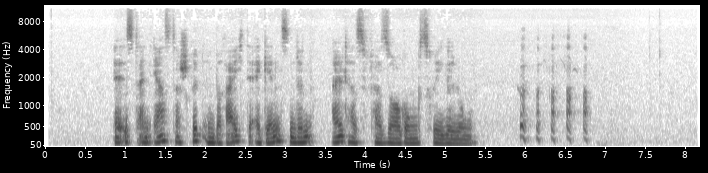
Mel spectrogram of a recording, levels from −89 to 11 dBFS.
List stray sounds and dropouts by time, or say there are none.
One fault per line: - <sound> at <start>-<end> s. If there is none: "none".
- laugh at 5.9-6.8 s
